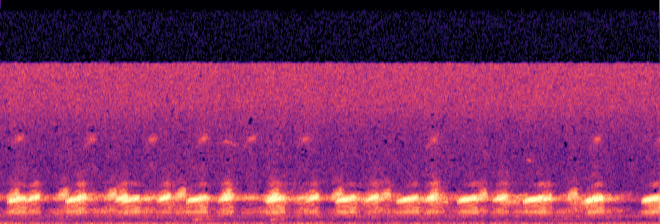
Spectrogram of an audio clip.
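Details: Frogs calling in rice paddies being prepared for farming, a dense chorus of short, bright croaking notes repeated rapidly, about two per second, overlapping from several callers over a low rumbling background.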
